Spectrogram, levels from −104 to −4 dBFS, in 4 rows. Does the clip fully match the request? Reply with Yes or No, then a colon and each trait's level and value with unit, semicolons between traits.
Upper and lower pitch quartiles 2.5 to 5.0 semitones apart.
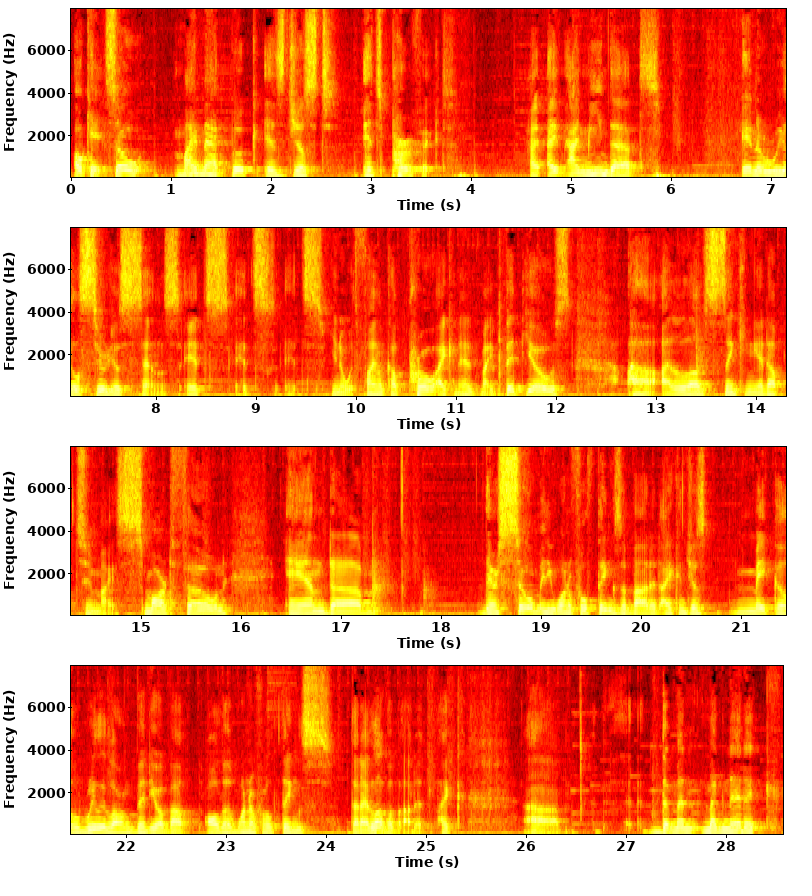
No: wide, 5.6 semitones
